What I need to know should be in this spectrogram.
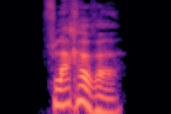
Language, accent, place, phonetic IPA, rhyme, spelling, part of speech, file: German, Germany, Berlin, [ˈflaxəʁə], -axəʁə, flachere, adjective, De-flachere.ogg
- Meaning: inflection of flach: 1. strong/mixed nominative/accusative feminine singular comparative degree 2. strong nominative/accusative plural comparative degree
